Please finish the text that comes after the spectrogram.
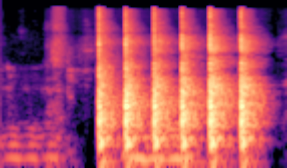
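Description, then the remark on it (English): An improvised drum roll for announcing a first place winner: six quick, sharp knocks struck on a hard surface in an even, steady rhythm, fairly loud, following a brief low hum at the start. “Now, first place winner. Drum roll.”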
